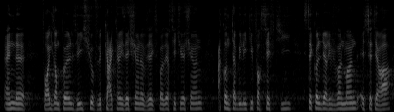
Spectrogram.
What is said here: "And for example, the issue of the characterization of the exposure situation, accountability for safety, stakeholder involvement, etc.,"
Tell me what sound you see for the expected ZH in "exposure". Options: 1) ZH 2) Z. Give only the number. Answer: 2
